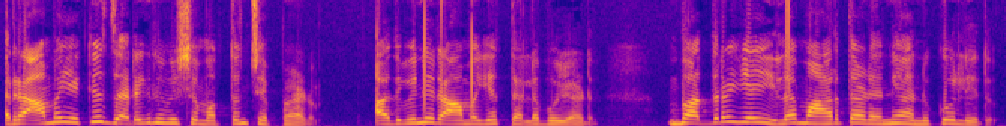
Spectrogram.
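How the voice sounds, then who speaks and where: A woman's voice: a little high, normal speed, darkish tone, no room sound. A woman reading a scripted moral story as its narrator.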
